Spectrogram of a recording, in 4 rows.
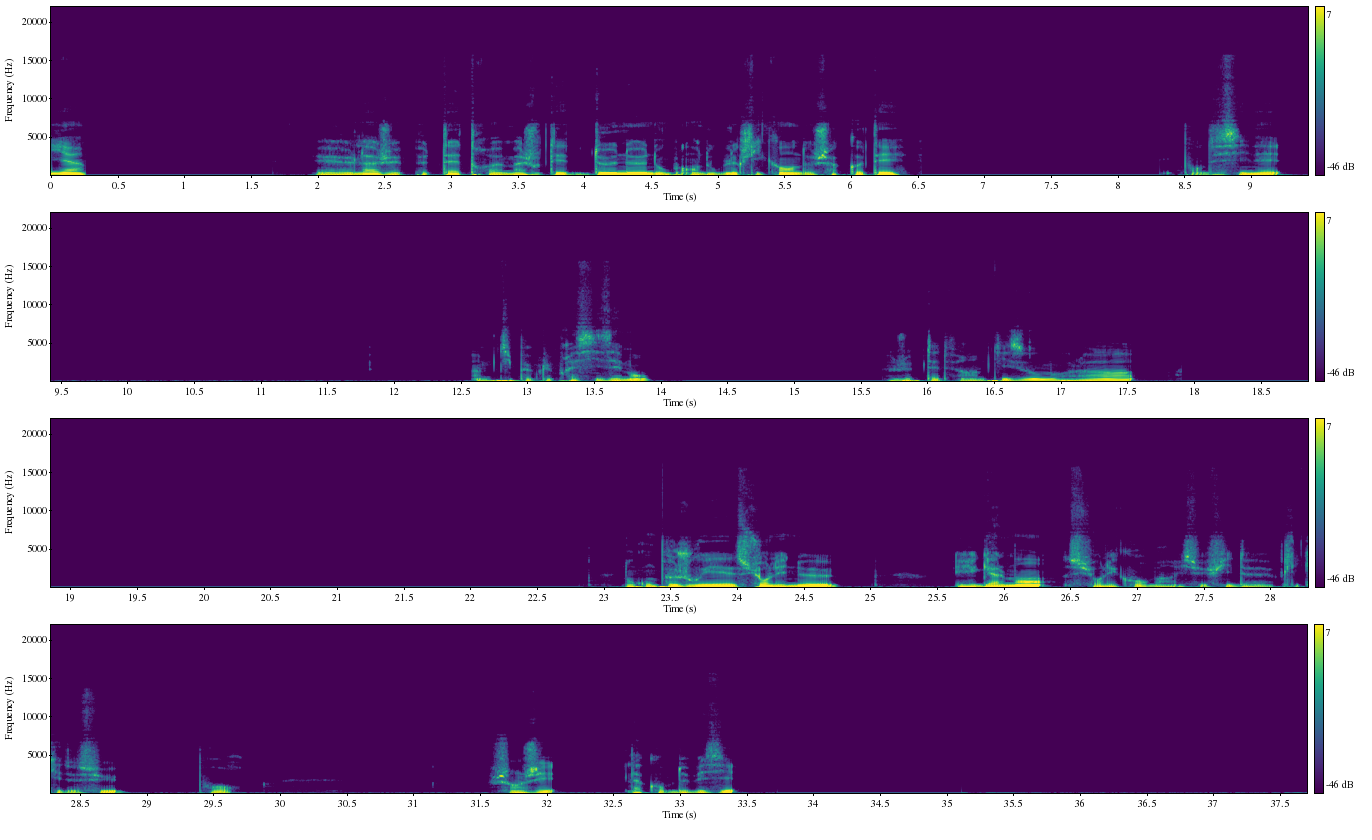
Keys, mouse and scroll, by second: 1.9 click, 3.1 click, 3.9-5.7 drag, 6.2-8.2 drag, 9.8-10.8 drag, 11.3-12.5 drag, 13.3-14.0 ctrl+scroll up 4, 15.0-16.5 drag, 17.3-18.6 drag, 19.5-21.1 drag, 21.7-22.9 drag, 24.1-26.1 drag, 26.9-28.7 drag, 30.9-32.7 drag, 33.0 click, 34.3-36.1 drag, 36.9 click.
